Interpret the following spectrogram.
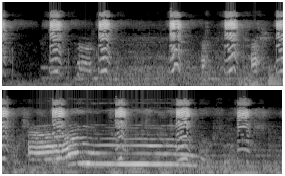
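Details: Husky-Samoyed mix named Luna responds to a squeaky toy: a string of piercing squeaks about once a second, then a sustained, slightly rising-then-level howl lasting over two seconds before the squeaks resume.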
